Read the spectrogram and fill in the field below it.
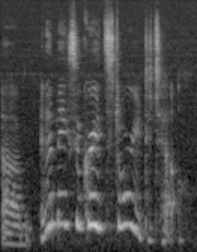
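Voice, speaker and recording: A woman's voice: extremely high pitch, huge pitch swings, fairly quick, darkish tone, poor audio. A young woman, an author, talking casually to her viewers in a rambling way, often restarting and repeating words. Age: young adult. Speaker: author and vlogger. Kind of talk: casual chatty vlog.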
